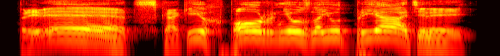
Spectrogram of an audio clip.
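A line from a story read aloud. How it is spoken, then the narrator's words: Coarse laugh, shouting. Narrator (Russian): Он снова закатился скотским смехом и крикнул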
